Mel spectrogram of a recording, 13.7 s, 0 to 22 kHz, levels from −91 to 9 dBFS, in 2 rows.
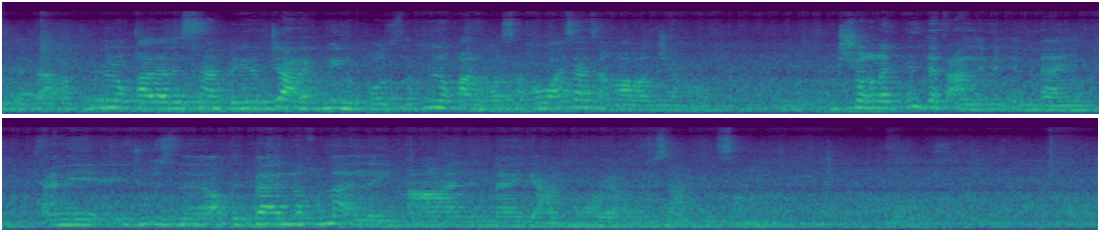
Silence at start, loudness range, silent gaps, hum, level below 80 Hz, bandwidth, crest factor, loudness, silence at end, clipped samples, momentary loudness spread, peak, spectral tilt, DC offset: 0 s; 6 LU; none; none; -72 dBFS; 15.5 kHz; 18 dB; -28 LUFS; 0 s; under 0.1%; 13 LU; -8 dBFS; -6 dB/octave; under 0.1%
